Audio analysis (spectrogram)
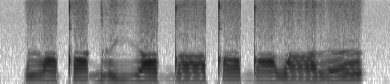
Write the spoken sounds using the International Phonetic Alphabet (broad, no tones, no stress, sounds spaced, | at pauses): l ɛ tˤ ɛ ɡ ø j y dˤ e tˤ u dˤ u ðˤ a l œ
